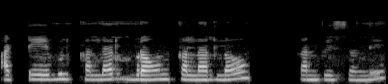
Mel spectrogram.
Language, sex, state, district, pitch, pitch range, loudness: Telugu, female, Telangana, Hyderabad, 220 Hz, 215-230 Hz, -20 LUFS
